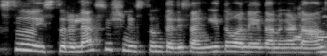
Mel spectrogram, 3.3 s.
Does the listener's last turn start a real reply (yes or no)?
no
